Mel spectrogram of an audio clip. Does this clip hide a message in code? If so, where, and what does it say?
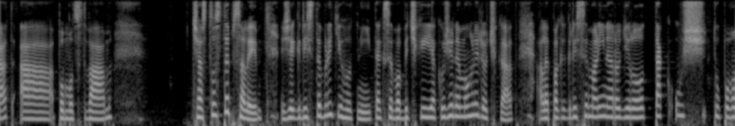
No, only speech in Czech.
